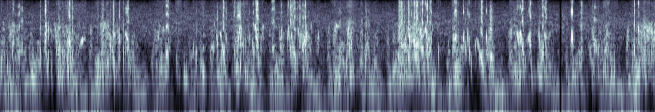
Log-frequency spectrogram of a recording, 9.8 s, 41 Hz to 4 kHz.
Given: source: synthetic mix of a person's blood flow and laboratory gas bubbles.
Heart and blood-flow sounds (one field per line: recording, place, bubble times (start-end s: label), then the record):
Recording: Doppler ultrasound of blood flow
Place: precordium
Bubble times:
0.00-0.38 s: bubbles
0.59-1.31 s: bubbles
1.42-2.04 s: bubbles
2.27-2.57 s: bubbles
2.63-3.12 s: bubbles
3.15-3.99 s: bubbles
4.06-4.71 s: bubbles
4.75-4.81 s: bubbles
4.96-5.70 s: bubbles
5.93-6.62 s: bubbles
6.78-7.47 s: bubbles
7.64-8.27 s: bubbles
8.54-8.64 s: bubbles
8.69-8.77 s: bubbles
8.80-9.27 s: bubbles
9.45-9.84 s: bubbles
From the record:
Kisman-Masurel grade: 343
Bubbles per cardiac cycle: rolling drumbeat, 9 or more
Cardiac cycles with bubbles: 100%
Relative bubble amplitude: loud (0.450 to 0.775)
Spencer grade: 3 (all of the cardiac periods contain showers or single bubble signals, but not dominating or overriding the cardiac motion signals)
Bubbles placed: anywhere in the cardiac cycle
